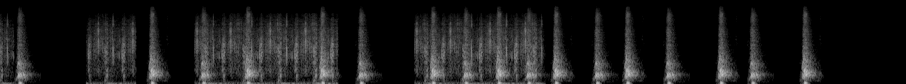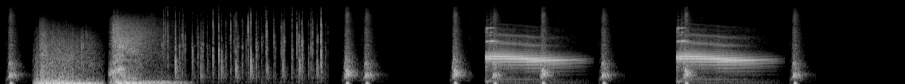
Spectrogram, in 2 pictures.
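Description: Short electronic game blips sound as a character jumps.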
